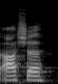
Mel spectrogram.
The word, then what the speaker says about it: Ayesha: Asha, A Y E S H A. One of the characters to come up. It's pronounced Asha, although if you want to pronounce it some other way, that's all right.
